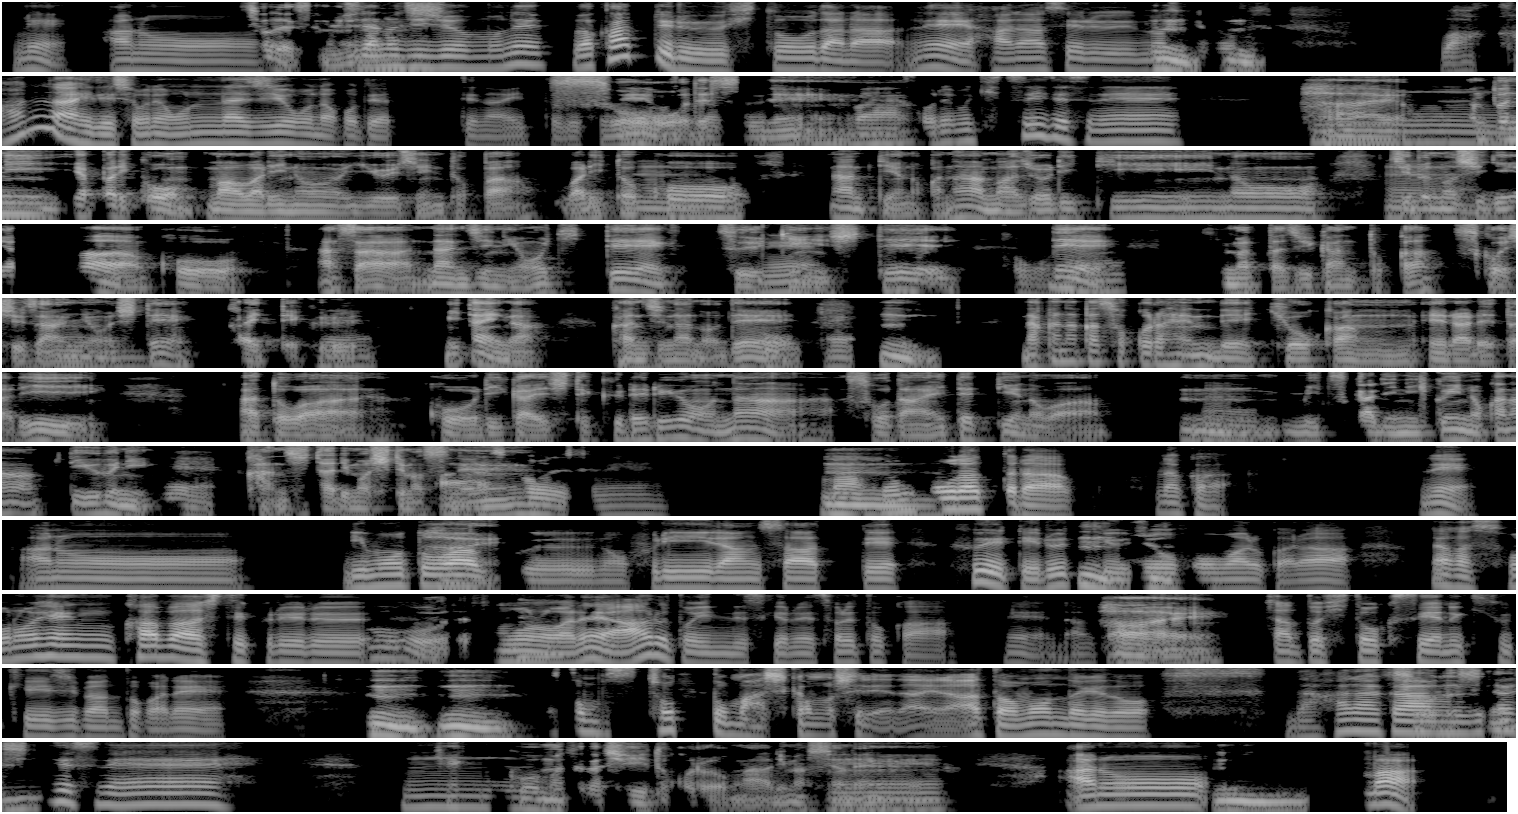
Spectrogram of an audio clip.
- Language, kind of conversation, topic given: Japanese, advice, 休む時間が取れず燃え尽きそうなのですが、どうすればいいですか？
- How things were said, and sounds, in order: tapping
